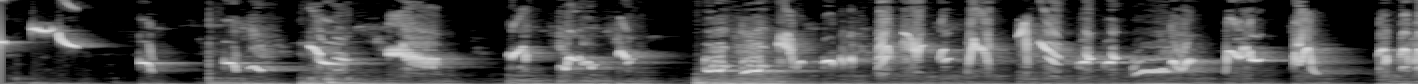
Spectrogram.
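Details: Kacer, the oriental magpie-robin, in rough fill-in training song: a dense, almost continuous stream of rapid scratchy chirps, twisting notes and harsh buzzy bursts with hardly any pauses.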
